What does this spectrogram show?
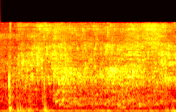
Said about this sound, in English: Whoops! That was a bit too close. Let me swim closer and see what it is.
